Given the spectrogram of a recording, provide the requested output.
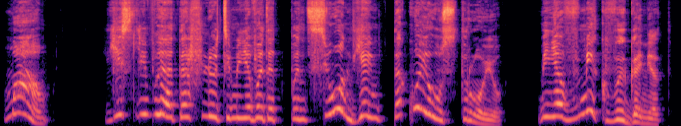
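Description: A woman voicing a spoiled, willful little girl who whines and pleads in a high, swooping voice. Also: very animated, a little slow, a little mellow, full character voice. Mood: defiant. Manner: whiny and pleading.

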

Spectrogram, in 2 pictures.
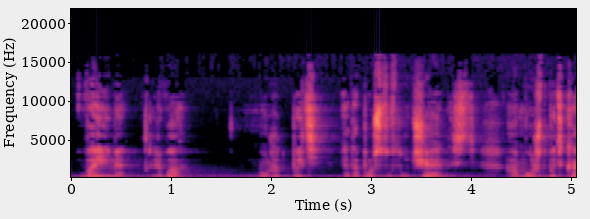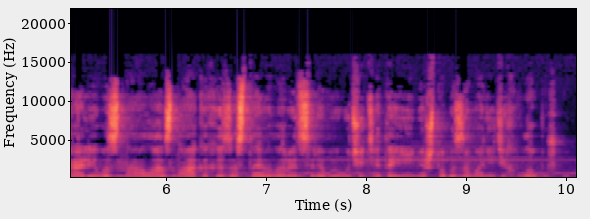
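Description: A man narrating a children's fantasy story in a measured storytelling manner. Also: on the low side, a little mellow. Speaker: audiobook narrator. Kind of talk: scripted narration.

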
